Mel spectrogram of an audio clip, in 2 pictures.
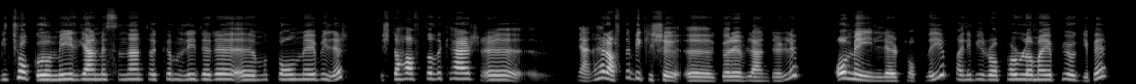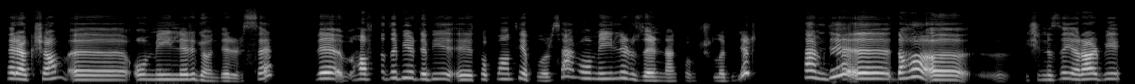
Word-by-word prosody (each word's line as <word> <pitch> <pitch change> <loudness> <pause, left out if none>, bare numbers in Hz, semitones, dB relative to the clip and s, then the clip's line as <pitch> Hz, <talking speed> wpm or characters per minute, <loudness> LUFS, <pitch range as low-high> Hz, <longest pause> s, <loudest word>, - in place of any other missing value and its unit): birçok, 260 +3 -1
ııı, 220 0 +6
mail 230 +2 +1
gelmesinden 235 0 +2
takım 235 0 -7
lideri, 235 +1 -3
eee, 215 -3 +1
mutlu 225 +2 -8
olmayabilir. 235 - -2 0.3
İşte 245 - -3
haftalık 260 +2 -1
her, 260 0 +5
ııı, 215 - -1 0.6
yani, - - -2
her - - +2
hafta 315 -1 +4
bir 285 - -2
kişi, 210 -3 -1
ııı, 175 -2 0
görevlendirilip 185 - -2 0.3
o 275 +2 +6
mailleri 175 -8 +1
toplayıp, 370 - -6
hani, 225 0 -6
bir 230 -1 -10
raporlama 225 +1 +1
yapıyor 225 +1 -2
gibi 275 - -3 0.3
her 270 -1 +4
akşam, 255 +5 +3
ııı, 210 -1 -1
o 230 +1 -4
mailleri 230 +1 -1
gönderirse 165 - -5 0.4
ve 275 +1 +5
haftada 275 +4 -1
bir 295 -4 -2
de 245 0 0
bir, 255 0 -7
eee, 215 -1 -2
toplantı 245 +4 -7
yapılırsa 175 -8 -4
hem 335 -4 -9
o 280 -1 -3
mailler 265 +2 -3
üzerinden 180 -7 -1
konuşulabilir 165 - -6 0.5
hem 310 -6 +3
de, - - -3
eee, 270 - +6
daha, 335 +6 +5
ııı, 210 - +3 0.5
işinize 215 +6 -9
yarar 245 -1 +5
bir 255 0 -6
235 Hz, 145 wpm, -23 LUFS, 210-260 Hz, 0.6 s, ııı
